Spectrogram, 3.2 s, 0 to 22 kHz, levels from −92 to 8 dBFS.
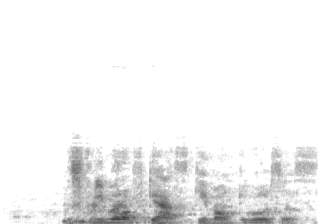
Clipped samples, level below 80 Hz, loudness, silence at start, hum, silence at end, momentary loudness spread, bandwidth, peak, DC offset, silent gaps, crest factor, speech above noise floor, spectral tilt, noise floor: under 0.1%; -74 dBFS; -30 LUFS; 0.65 s; none; 0.2 s; 13 LU; 8 kHz; -10 dBFS; under 0.1%; none; 20 dB; 41 dB; -4.5 dB/octave; -71 dBFS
